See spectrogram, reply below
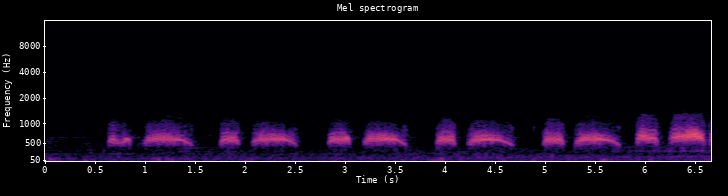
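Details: Spotted dove (tekukur) decoy from Indonesia, in a heated contest with a wild rival during luring; low soft coos in pairs, a brief note followed by a drawn-out rolling one, repeated about once per second.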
